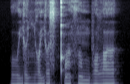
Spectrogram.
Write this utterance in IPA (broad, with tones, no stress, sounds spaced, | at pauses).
u˨ j ə˧ ʎ ɔ˧ j ɵ˦ s qʼ ɔ̃˧ θ õ˦ m b o˦ lˠ ə˦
